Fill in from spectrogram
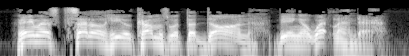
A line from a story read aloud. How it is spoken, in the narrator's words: Han barked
